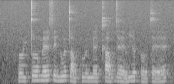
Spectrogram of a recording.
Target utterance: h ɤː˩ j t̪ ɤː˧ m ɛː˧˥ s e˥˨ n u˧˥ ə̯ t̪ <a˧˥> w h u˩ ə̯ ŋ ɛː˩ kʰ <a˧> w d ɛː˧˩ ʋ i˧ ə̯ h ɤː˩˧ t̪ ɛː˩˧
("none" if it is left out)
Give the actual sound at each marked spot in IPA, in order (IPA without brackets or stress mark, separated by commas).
a˩˧, a˩˧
